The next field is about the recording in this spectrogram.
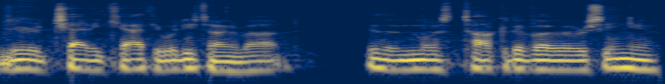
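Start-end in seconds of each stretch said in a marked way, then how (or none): none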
